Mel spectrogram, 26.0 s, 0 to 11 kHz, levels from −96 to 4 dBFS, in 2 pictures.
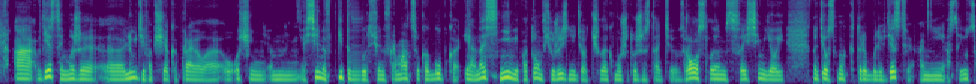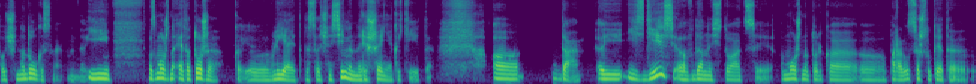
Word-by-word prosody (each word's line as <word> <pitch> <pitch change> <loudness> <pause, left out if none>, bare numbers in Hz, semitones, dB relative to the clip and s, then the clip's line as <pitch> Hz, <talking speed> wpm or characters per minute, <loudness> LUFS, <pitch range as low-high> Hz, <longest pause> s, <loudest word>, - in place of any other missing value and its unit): А 145 -2 +4
в 135 - -8
детстве 200 -8 +6
мы 140 +3 +1
же, 135 +1 0 0.2
э, 125 -1 -2
люди 155 -1 +3
вообще, 120 +3 -2
как 120 -2 -13
правило, 115 -3 -3
очень, 125 -1 -4
м, 125 -1 -5
сильно 165 +3 +5
впитывают 125 -9 0
всю 130 - -6
информацию, 130 +4 -3
как 130 -1 -1
губка, 145 0 -2
и 145 - +1
она 135 +8 +4
с 210 0 0
ними 165 -5 +7
потом 145 +5 -2
всю 130 +4 -4
жизнь 135 -2 0
идет. 115 -3 -7
Человек 130 -2 -4
может 125 +1 -7
уже 115 -2 -3
стать 110 0 -10
взрослым, 140 +2 +2
со - - -2
своей 135 0 0
семьей. 125 -4 -1 0.4
Но 145 - 0
те 150 - +4
установки, 140 -2 -1
которые 130 -2 0
были 120 -1 -4
в - - -15
детстве, 185 +7 +3
они 120 -1 -3
остаются 130 -2 -6
очень 130 +2 -4
надолго 140 -4 +2
с - - -11
нами, - - -23
м. - - -17
И, 150 -3 +4 0.5
возможно, 145 0 +3
это 140 -2 0
тоже 125 -10 +4 0.2
к - - -10
э, - - -12
влияет 110 0 0
достаточно 115 0 -5
сильно 180 -3 +5
на 120 - 0
решения 120 -2 +1
какие-то. - - -13 0.8
А, 140 -3 +3 0.5
да, 135 -6 -1 0.3
и 140 -1 +3
и 160 -5 -3
здесь, 190 - +4
э, 130 - 0
в 120 0 -6
данной 125 -3 +1
ситуации, 115 - -4
можно 135 -1 -1
только, 115 -2 -5
э, 115 0 -10
порадоваться, 130 +3 -2
что 125 - -3
ты 125 - 0
это, 115 - -5
130 Hz, 175 wpm, -23 LUFS, 120-145 Hz, 0.8 s, ними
